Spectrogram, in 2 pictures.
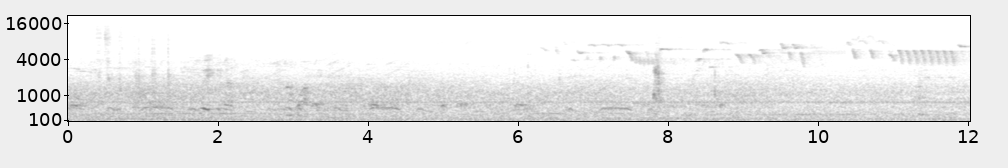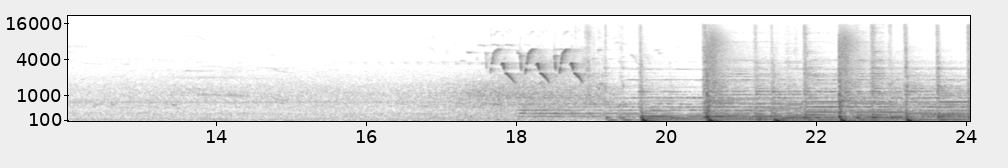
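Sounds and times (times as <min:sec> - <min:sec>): steady background hiss: 0:00.0 - 0:19.5
songbirds chirping and trilling: 0:00.0 - 0:24.0.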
